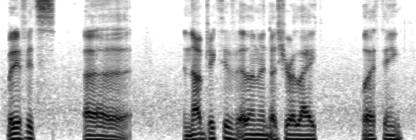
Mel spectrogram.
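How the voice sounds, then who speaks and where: A man's voice: deep voice, fairly even intonation, moderate pace, slight background noise. A man streaming a video game, chatting casually in a rambling, self-deprecating way. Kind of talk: casual livestream chat and game commentary.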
